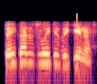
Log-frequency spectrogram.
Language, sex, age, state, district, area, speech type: Kashmiri, male, 18-30, Jammu and Kashmir, Kupwara, rural, conversation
